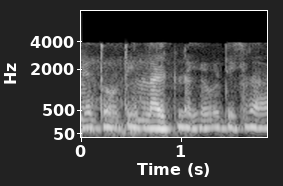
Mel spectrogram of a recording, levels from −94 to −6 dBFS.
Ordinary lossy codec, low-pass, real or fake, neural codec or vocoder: AAC, 16 kbps; 7.2 kHz; real; none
